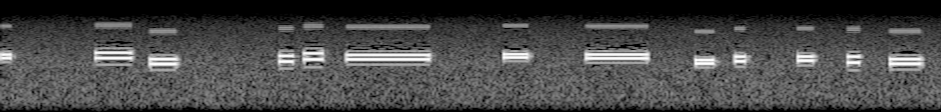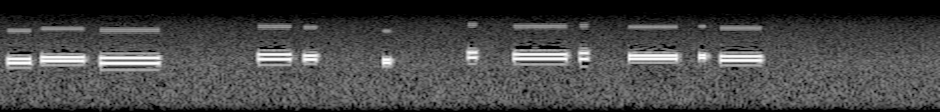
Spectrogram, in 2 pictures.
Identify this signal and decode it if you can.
Pairs of high tones at irregular times. There is no code.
